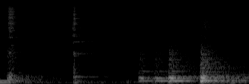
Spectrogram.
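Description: Jazz trio of vibraphone, double bass and drum kit at a sparse, quiet point in the playing. A long note dies away into a few soft, separate percussion strokes, and low notes come in about one and a half seconds in.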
